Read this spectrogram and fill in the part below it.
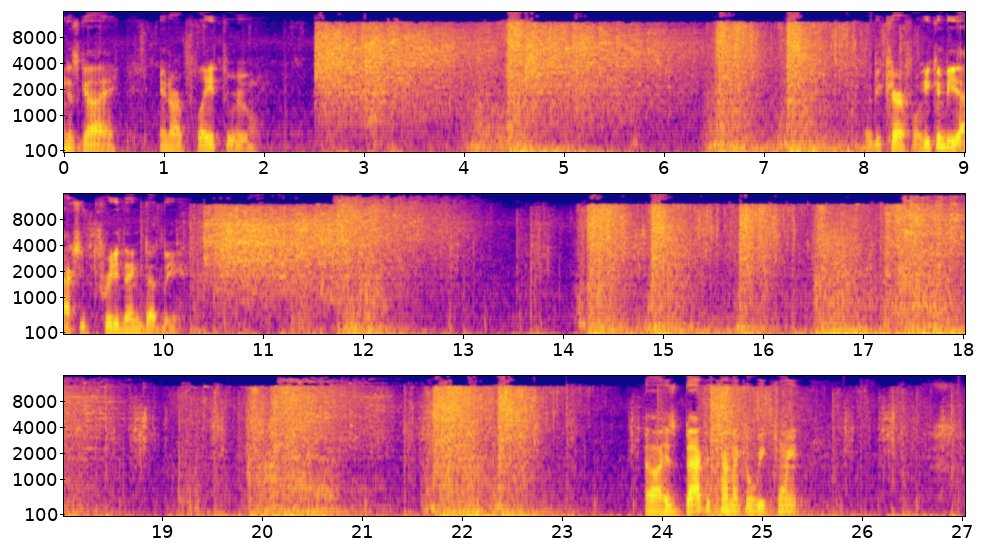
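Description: A sword swings and strikes.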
